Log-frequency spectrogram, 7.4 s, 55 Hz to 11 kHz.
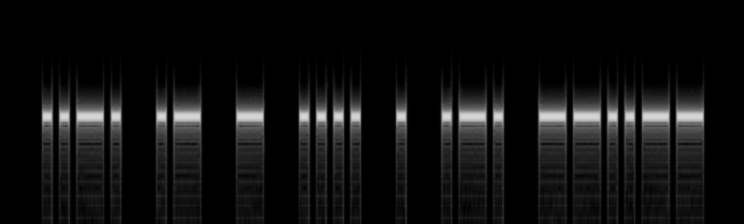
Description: Morse code, heard as a keyed tone, about 14 wpm, spaced as for 12 wpm, 700 Hz. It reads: FATHER,
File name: Morsekurs / Witze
